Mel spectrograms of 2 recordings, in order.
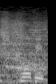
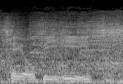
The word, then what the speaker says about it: Kobe: And eventually, after they took the name from that, K-O-B-E, people started pronouncing it Kobe, and that's what stuck.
